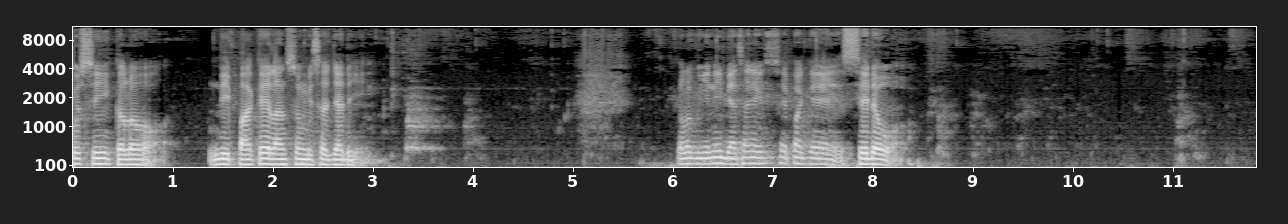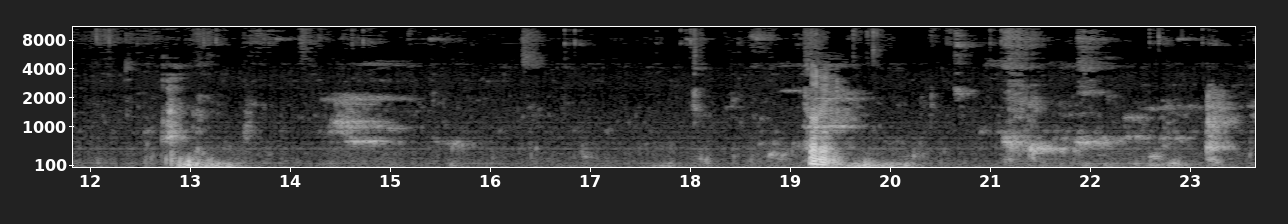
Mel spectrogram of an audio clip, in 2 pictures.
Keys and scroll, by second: 12.2 ctrl+z, 18.7 ctrl+z, 20.7 ctrl+Home.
